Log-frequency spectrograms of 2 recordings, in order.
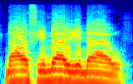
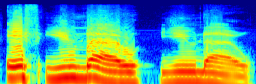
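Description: First: Said in the usual way. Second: IF stretched slowly and louder, "If you know" drawn out; milk the line "If you know" slowly and knowingly; dramatic slow repeat. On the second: Shown as a demonstration.

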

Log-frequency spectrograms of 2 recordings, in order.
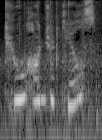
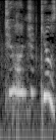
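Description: First: Slow, drawn-out question in disbelief; stunned disbelief. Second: Higher, flat statement of shock; incredulous exclaim. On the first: Player reacts to the enemy's two hundred kills with slow disbelief. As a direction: stretch each word as if you can't believe it. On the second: Player repeats the enemy's kill count in shocked disbelief. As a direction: state it like it's sinking in. Team lost, player stunned. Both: Real, not acted.

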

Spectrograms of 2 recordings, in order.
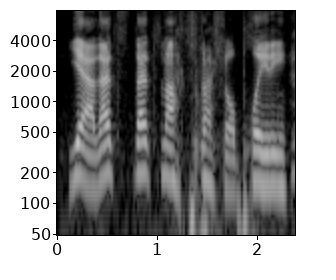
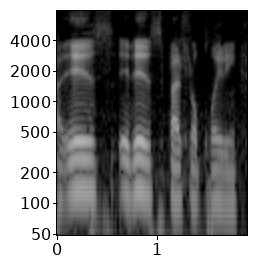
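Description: First: Dry mocking denial, laughing; sarcastic. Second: Said in the usual way. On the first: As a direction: say it with a smirk, clearly not meaning it. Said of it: "that was sarcasm". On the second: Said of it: "that was sarcasm, by the way".

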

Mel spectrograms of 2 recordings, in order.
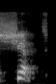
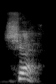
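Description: First: "Shet" with sh first and t last; sh pronunciation. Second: "Chet" with ch first and th last; ch pronunciation. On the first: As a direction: say "Shet" opening on sh, closing on hard t. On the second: Teacher showing the proposed form of Seth, ch pronunciation. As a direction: say "Chet" like "cheth", ch as in cheese. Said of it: "with a C H". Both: Shown as a demonstration.

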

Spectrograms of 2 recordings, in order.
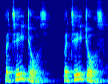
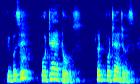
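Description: First: "potatoes" said puh-TAY-toes with a long "ay"; weak "po", long "tay" in "potatoes"; correct potatoes. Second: "potatoes" with a short "ta" and a full "po"; the mistaken way to say "potatoes"; wrong potatoes. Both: Shown as a demonstration.

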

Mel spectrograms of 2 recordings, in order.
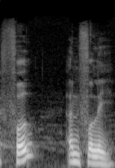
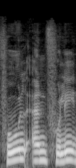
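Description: First: "full" and "fully" with a short schwa, ful and fuli; correct full and fully. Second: Full and fully with a long oo, said the wrong way. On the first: Teacher giving the correct pronunciation, short vowel. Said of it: "इनका correct उच्चारण होता है". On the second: Teacher demonstrating the common wrong pronunciation, slow long oo. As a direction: say "full" and "fully" like the flower word phool. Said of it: "तो उनका उच्चारण ... नहीं होता है". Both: Shown as a demonstration.

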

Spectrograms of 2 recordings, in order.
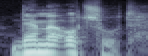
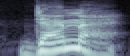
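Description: First: Firm, slightly raised suggestion; first, restrained push to go; mild urging. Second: Louder, higher insistent command; sharp raised call to go; mounting pressure. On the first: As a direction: urge the group to leave, still controlled. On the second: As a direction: press them urgently to move. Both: A narrator's reading. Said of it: "Zesiloval svůj nátlak".

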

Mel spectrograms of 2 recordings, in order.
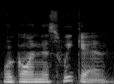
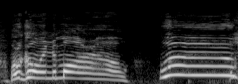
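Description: First: Said in the usual way. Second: High, drawn-out celebratory cry; acted-out squeal of excitement, ending in a woo; excited announcement. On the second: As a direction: break the big surprise, whooping. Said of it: "we're gonna be like".

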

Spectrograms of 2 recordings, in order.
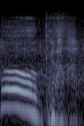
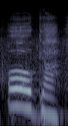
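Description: No difference in how they are said.

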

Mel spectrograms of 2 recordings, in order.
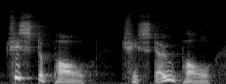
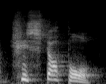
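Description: First: Chistopol settling down low; repeated tries. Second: Chistopol said high, stressed on CHIS; careful try. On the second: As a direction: sound out Chistopol carefully from the top. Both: Shown as a demonstration. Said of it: "have I said that right?".

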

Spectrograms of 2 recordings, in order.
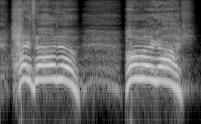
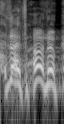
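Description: First: Louder, high, breathless announcement; out of breath. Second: Mock wheezing, gasped through the words; out of breath. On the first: Acted. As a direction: act out a winded shepherd calling his find. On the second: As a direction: play a winded smoker gasping for air. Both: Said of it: "he's out of breath going".

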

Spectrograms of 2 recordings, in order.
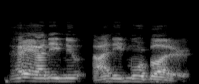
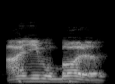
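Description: First: Louder mock shout at the employee. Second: Muffled and louder, as if through a double chin. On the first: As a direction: call across the room for butter. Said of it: "just shouting out". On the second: Retold or imitated. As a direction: smother the words while demanding butter. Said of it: "But kinda muffled 'cause there's, like, this chin".

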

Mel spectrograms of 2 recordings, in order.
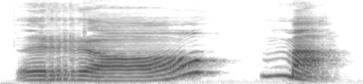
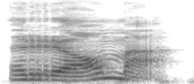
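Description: First: "Roma" slowly split into ro, ma; syllable by syllable. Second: Said in the usual way. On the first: Shown as a demonstration. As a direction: sound out "Roma" with a break between syllables. ("Roma" powoli, z podziałem na ro, ma) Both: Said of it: "składa się z dwóch sylab".

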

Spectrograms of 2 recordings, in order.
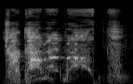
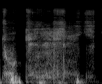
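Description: First: High, slow mock wail; dramatic wail. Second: Breathy whispered lament; whispering. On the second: Pretend. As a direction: whisper it in mock despair. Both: Losing the game, lament.

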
